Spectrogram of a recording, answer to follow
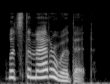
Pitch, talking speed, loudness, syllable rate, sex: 260 Hz, 270 wpm, -15 LUFS, 6.9 syllables/s, female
